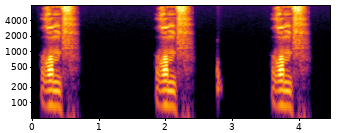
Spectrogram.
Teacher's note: esta pronunciación puede sonar con la P o sin la P. O sea, puede sonar algo como Rumpf, Rumpf, por ejemplo, si lo hacemos con la R umlaut, o bien podría sonar como Rumpf, Rumpf, con la P y la F.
